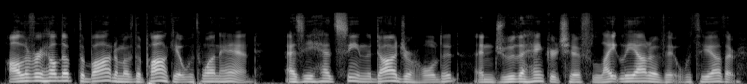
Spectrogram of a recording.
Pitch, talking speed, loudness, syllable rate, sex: 130 Hz, 240 wpm, -19 LUFS, 5.7 syllables/s, male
